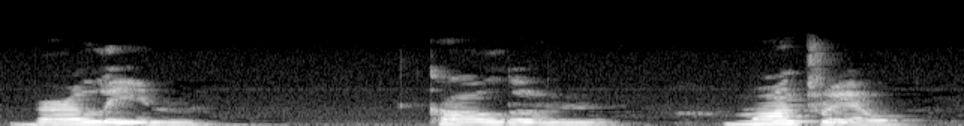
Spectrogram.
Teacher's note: some place names which have main stress on the last syllable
